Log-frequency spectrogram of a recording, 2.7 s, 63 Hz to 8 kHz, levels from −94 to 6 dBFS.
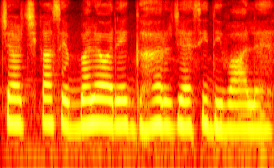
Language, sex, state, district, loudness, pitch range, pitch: Hindi, male, Uttar Pradesh, Lucknow, -14 LUFS, 205-230 Hz, 220 Hz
